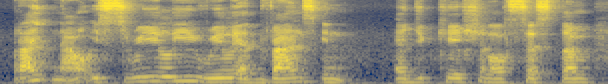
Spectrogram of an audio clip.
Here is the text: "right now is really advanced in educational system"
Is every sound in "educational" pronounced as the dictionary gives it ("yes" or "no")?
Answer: yes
